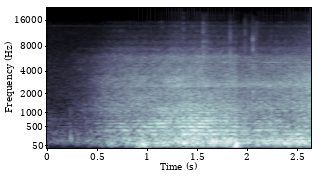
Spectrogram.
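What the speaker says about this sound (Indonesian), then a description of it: "Angkatan Udara Amerika Serikat mengirimkan pesawat USAF C-130 Hercules dan pesawat pembom B-1 Lancer mendarat" A USAF C-130 Hercules military transport aircraft roars loudly and close, its propeller engine noise swelling from quiet into a steady, heavy drone.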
